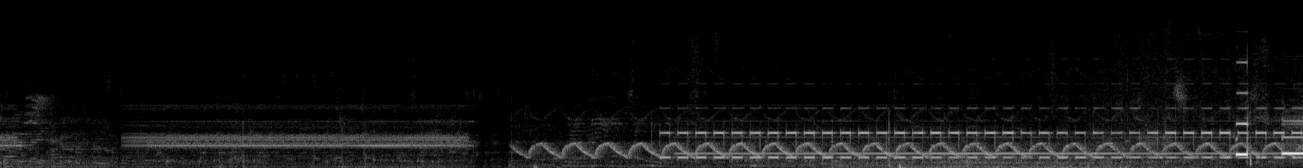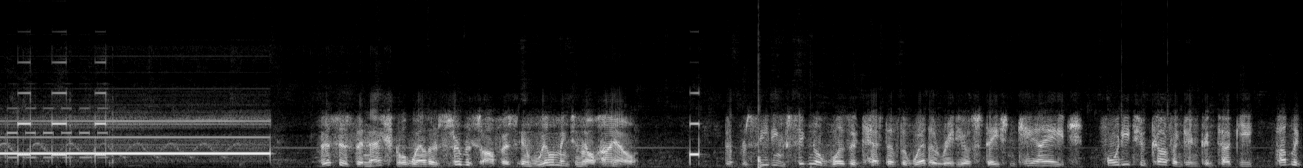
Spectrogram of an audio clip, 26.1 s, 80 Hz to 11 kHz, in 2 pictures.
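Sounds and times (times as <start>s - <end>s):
loud steady warning alarm tone: 0.0s - 0.4s, 1.2s - 26.0s
warbling siren-like alert: 1.2s - 21.5s.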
